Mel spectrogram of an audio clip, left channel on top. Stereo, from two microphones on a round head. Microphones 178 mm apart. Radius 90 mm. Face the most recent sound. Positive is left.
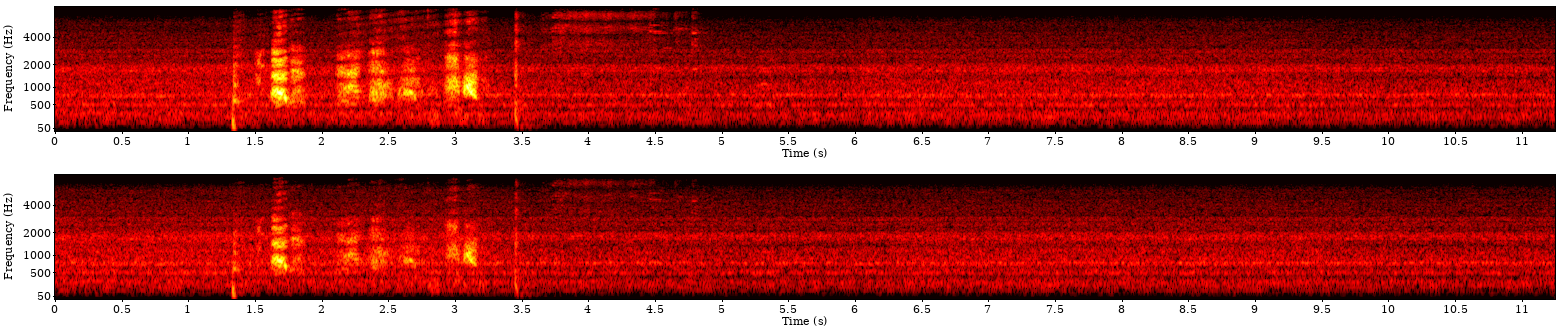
turn(degrees=20)  # may be behind; listen again after turning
